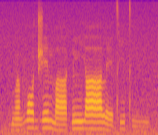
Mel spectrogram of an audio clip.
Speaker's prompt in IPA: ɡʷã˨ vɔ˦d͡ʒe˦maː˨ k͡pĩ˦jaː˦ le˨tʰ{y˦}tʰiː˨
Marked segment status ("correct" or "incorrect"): incorrect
